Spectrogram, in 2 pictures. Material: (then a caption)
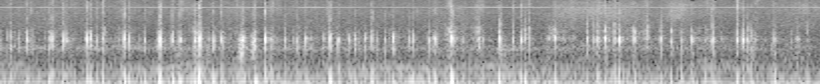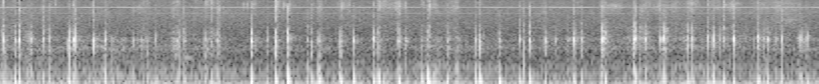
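Plastic. A hand-sized hard blue plastic ball with a Spider-Man sticker is tapped quickly with long painted nails. The result is a steady stream of rapid, crisp clicks over a dull, low thumping body, with each tap dying away almost at once.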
